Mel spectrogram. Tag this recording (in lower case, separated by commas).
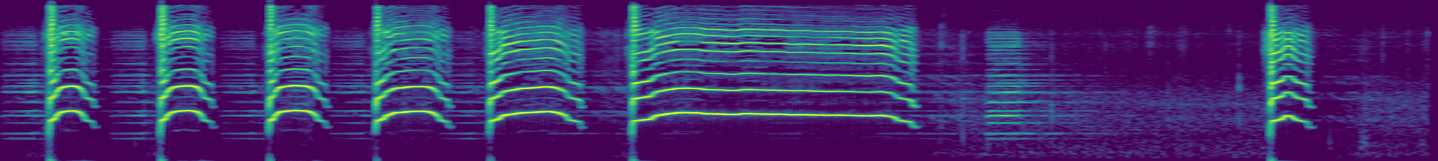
car horn, outside, urban or man-made, car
